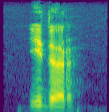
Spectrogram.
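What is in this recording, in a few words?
"идӧр", Komi, male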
